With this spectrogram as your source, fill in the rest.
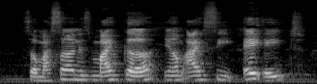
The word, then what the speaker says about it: Micah: son is Micah m-i-c-a-h a lot of people say Michael if you say his name incorrectly it's fine my own Mama did it for his first couple years of life so it's fine um but it's Micah like in the Bible m-i-c-a-h and Michelle and my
